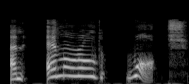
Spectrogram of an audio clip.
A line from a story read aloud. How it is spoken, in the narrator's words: exclaimed the boy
